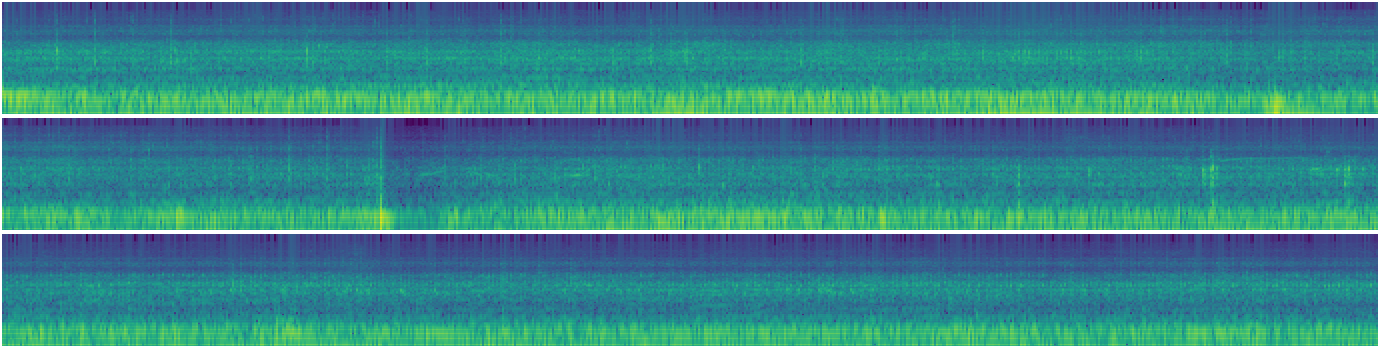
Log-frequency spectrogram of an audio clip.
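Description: Motorboat running steadily, with a deep wind rumble on the microphone and one sharp knock about nine seconds in.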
